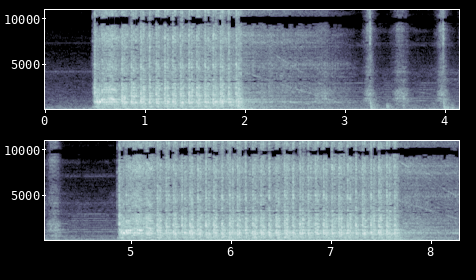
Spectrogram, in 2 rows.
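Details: 1999 Toyota Land Cruiser 100 Series that cut off while stopped in reverse, with new fuel pump, filter, plugs, coils, cam and crank sensors, MAF and timing belt: two long bursts of even starter cranking, never catches; cranks but no start.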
